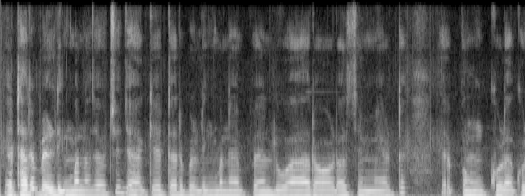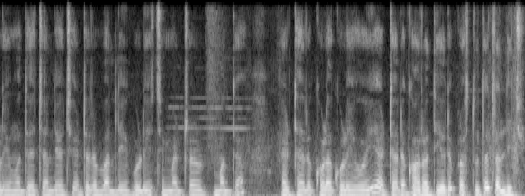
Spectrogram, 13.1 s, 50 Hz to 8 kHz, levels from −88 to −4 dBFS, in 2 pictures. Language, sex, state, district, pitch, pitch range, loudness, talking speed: Odia, male, Odisha, Khordha, 160 Hz, 160-170 Hz, -18 LUFS, 140 wpm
